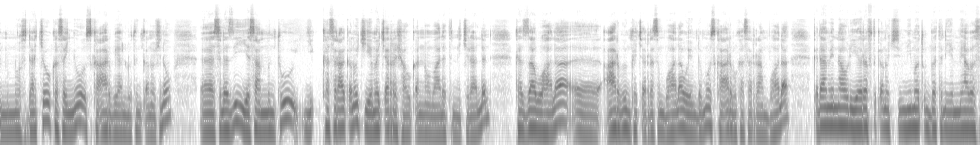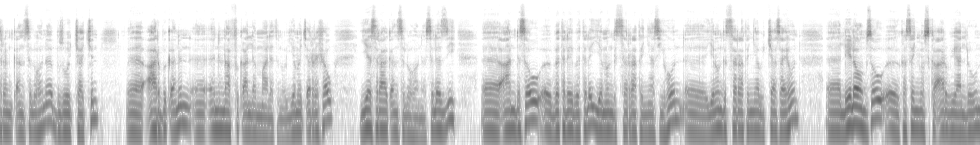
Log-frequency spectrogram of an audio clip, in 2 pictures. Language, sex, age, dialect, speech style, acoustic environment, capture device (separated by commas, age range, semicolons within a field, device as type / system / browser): Amharic, male, 35-44, Ethiopia - Addis Ababa, relaxed; excited, nature; silence, desktop / Windows / Chrome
